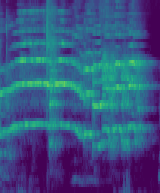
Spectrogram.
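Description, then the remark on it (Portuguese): A female dog named Meg howls as if singing opera, one long, wavering, sing-song note that slides slightly in pitch, loud, with a few soft low thumps underneath. “Gente, minha cachorra canta ópera.”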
